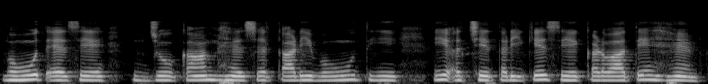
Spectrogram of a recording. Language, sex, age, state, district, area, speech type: Urdu, female, 30-45, Bihar, Darbhanga, rural, spontaneous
